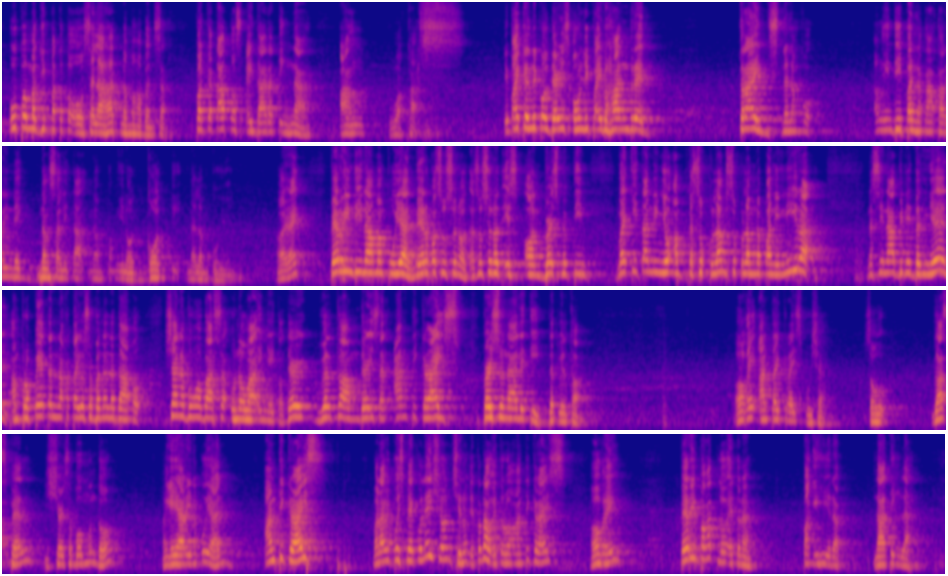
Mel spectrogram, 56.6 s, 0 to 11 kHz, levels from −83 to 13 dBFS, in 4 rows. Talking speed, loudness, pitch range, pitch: 130 wpm, -26 LUFS, 155-220 Hz, 200 Hz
